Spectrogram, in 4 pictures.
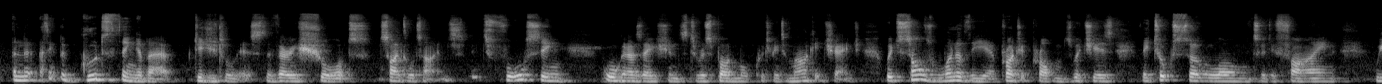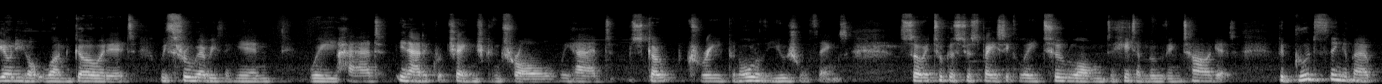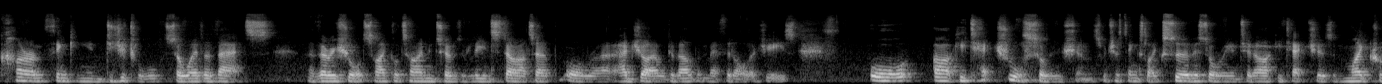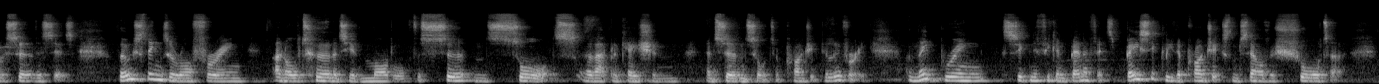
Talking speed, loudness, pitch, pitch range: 155 wpm, -22 LUFS, 150 Hz, 140-175 Hz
